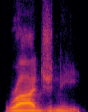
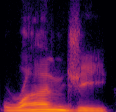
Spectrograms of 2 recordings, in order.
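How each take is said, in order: First: The j sound comes before the n sound. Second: The n sound comes before the j sound. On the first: The speaker calls it right. "not Rajni" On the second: The speaker calls it wrong. "I was calling him Ranji"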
